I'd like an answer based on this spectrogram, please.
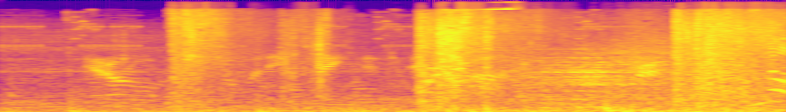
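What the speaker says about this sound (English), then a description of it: "They're shooting me with a EM weapon" EM weapon gunfire in the game Starfield, heard as bursts of crackling, mechanical shots and booms that come in clustered volleys and grow louder and denser in the second half.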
